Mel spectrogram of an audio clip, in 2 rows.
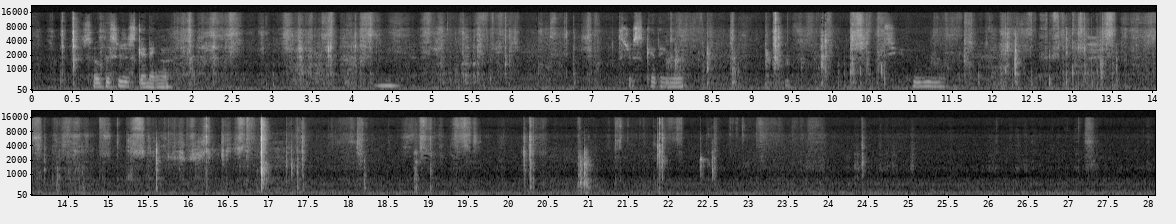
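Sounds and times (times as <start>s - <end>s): plastic banknotes crinkling: 0.2s - 19.6s.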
